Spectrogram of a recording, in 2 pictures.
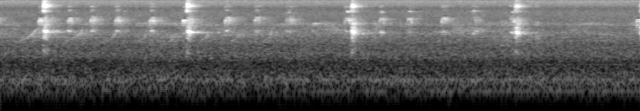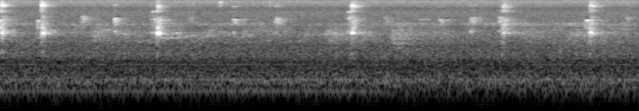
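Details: Tree-dwelling squirrel in Muskegon that imitates surrounding noises such as car bass systems: soft percussive chucks spaced one to two seconds apart, over a faint steady hum.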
